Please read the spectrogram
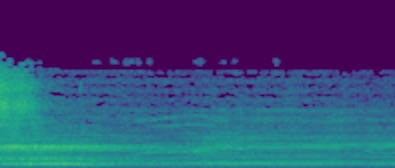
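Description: The echo of a man's shout over a public-address system, ringing on and slowly fading, with faint wavering voices beneath.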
